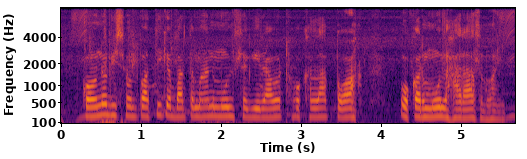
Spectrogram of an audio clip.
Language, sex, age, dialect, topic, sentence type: Bhojpuri, male, 18-24, Northern, banking, statement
